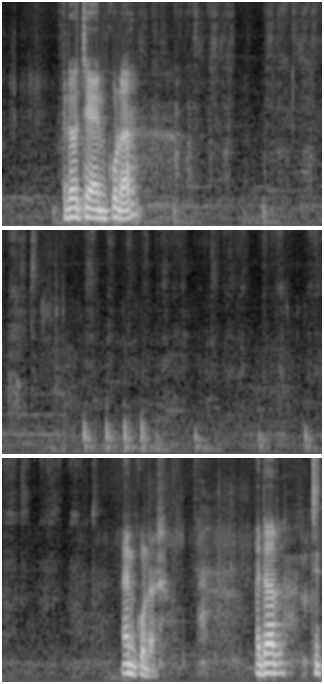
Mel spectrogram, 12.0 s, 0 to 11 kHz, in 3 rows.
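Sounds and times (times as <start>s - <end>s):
marker writing on whiteboard: 0.6s - 9.5s.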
